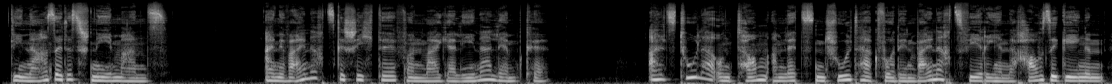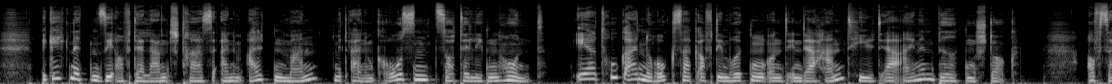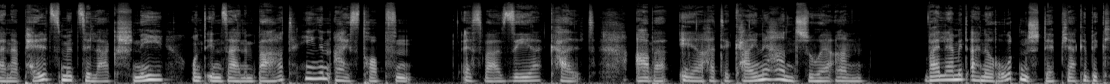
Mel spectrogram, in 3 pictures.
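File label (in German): kinderhörspiel weihnachten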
